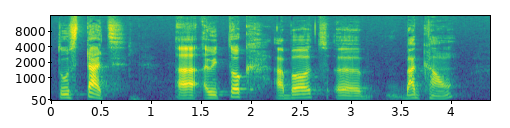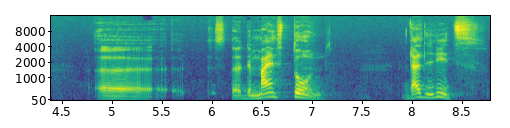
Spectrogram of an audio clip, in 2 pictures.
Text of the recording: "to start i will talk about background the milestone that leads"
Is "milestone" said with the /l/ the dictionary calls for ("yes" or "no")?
no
